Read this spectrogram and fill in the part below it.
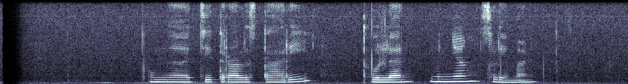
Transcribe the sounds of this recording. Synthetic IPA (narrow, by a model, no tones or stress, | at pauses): b̥ṳŋḁd͡ʒ̥i̤t̪ɾaləst̪aɾi | d̪̥o̤lanməɲaŋsəleman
